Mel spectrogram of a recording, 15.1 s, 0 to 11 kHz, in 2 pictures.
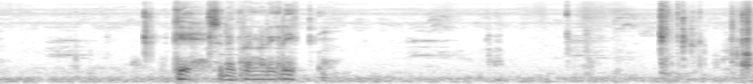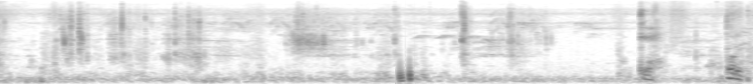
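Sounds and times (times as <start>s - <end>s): plastic toy pieces clicking: 6.6s - 9.6s.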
